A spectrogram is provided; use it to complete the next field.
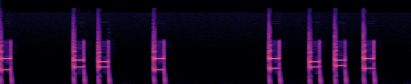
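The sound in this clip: A telephone number being dialled by keypad: eight crisp, clipped dual-tone beeps in uneven groups, with a long silent pause partway through and nothing else between the tones.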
